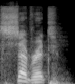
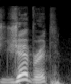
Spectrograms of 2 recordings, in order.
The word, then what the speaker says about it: Cevret: couple weeks it's not sever it's actually pronounced with a G so it's jeevit so at least we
